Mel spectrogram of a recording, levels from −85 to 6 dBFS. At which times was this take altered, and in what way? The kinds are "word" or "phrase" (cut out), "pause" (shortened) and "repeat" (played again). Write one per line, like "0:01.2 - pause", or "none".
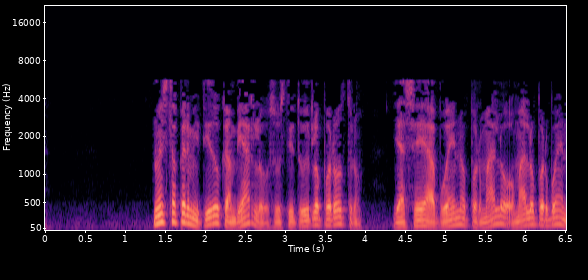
none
